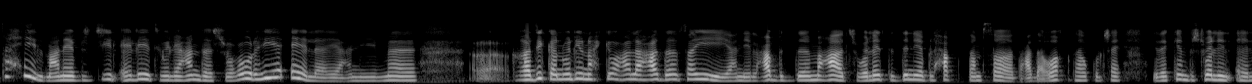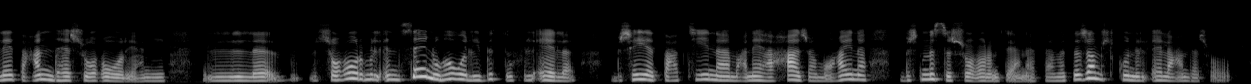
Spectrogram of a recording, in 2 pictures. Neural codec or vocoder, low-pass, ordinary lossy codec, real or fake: none; 7.2 kHz; none; real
